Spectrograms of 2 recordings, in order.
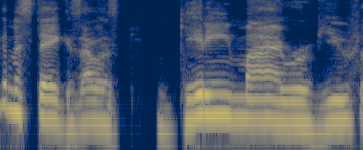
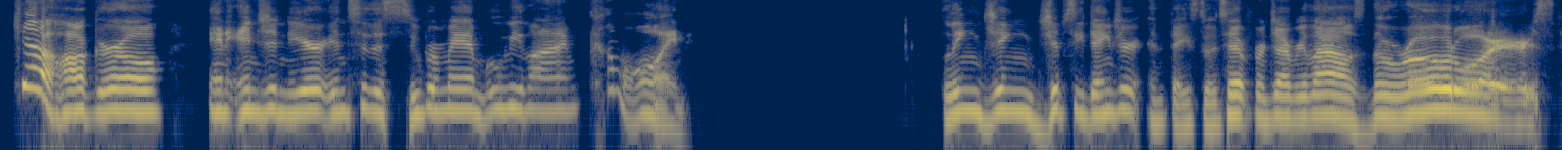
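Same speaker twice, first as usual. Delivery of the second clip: usual speaking voice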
